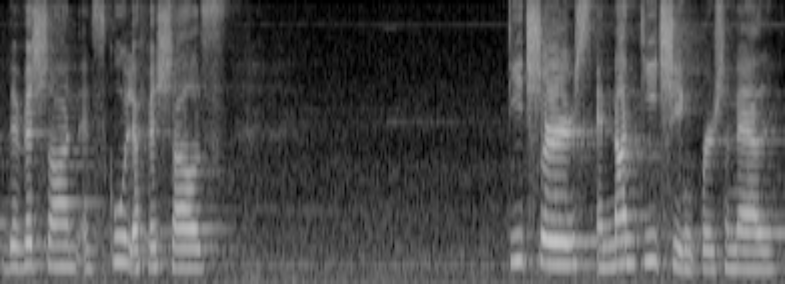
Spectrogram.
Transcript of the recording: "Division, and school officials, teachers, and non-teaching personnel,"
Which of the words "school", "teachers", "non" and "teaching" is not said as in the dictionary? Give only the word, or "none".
teachers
